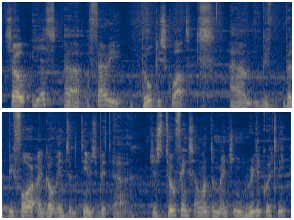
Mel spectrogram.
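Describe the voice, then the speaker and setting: A young man with a cold, talking quietly and hesitantly as he commentates on a game, with many fillers. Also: medium pitch, fairly even intonation, soft background music. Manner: deliberately quiet, subdued delivery. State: has a cold. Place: room in a shared flat.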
